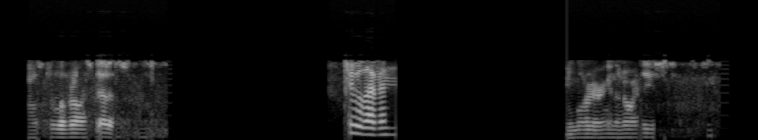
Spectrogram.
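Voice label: Police Dispatch, p25; Raleigh Police Northeast District Disp; wake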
